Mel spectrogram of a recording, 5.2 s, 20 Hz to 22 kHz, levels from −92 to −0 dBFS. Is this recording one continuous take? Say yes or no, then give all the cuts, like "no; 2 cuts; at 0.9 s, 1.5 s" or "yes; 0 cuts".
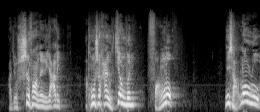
no; 2 cuts; at 1.7 s, 2.9 s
